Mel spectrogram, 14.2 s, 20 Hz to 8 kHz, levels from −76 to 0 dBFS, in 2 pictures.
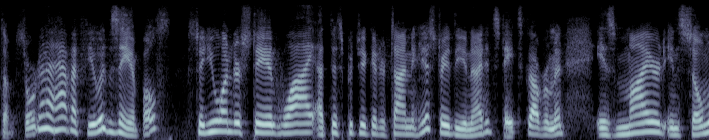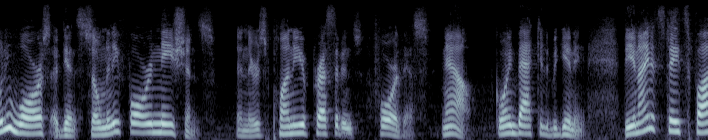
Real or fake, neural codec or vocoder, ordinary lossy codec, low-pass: fake; codec, 16 kHz, 0.5 kbps, X-Codec, HuBERT features, trained on LibriSpeech; Opus, 24 kbps; 7.2 kHz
